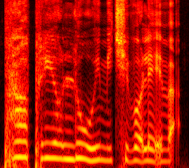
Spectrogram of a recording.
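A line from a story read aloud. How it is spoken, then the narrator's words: Groaning. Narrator (Italian): gemette Gian Battista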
